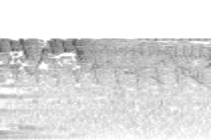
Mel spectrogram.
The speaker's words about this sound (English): Hey, what was that? A tiny bird just whizzed by like a bullet. There it is, over by those scarlet flowers hovering. It's a hummingbird.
